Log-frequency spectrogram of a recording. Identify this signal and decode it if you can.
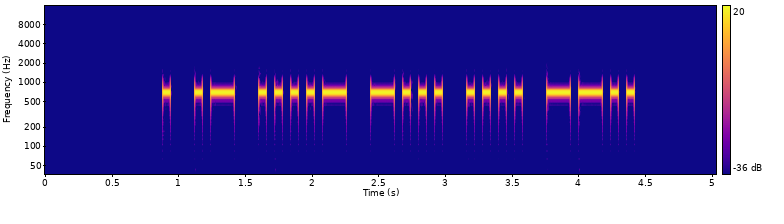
Morse code, heard as a keyed tone, about 21 wpm, 700 Hz. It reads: EA4BHZ
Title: DXCC-100 Call Signs - 6 Characters - 20wpm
